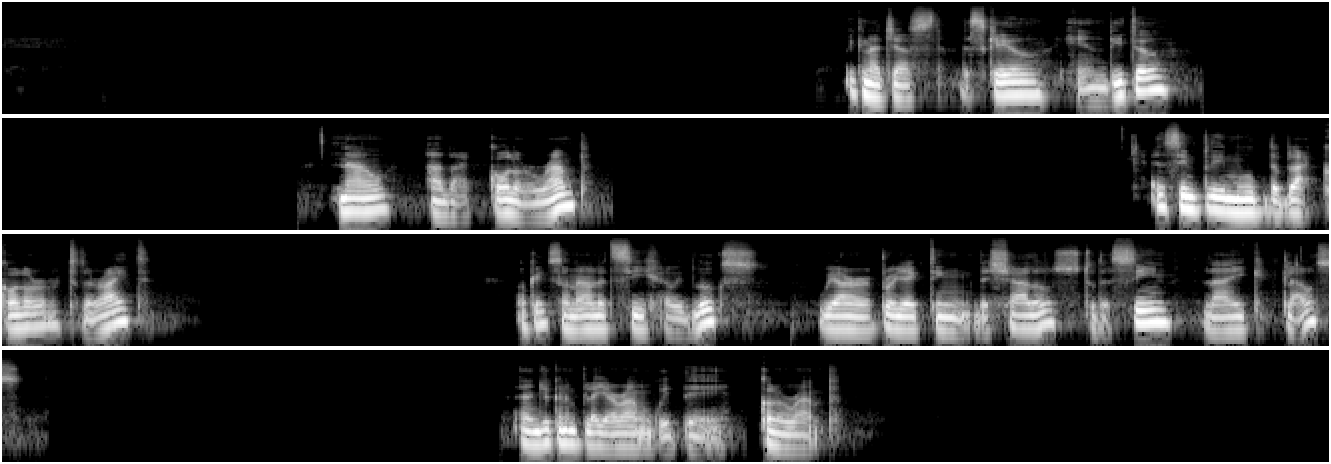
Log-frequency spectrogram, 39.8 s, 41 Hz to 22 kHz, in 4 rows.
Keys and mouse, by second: 6.8-8.0 drag, 8.4 click, 9.8-11.0 drag, 11.4 click, 13.4 shift+a, 19.0-20.0 drag, 20.6 click, 21.2-21.8 drag, 22.0 shift+click, 23.5 KP_Divide, 23.5 click, 24.7-25.3 middle drag, 25.5 s, 27.3 shift+click, 27.6 click, 28.1 s, 29.4 click, 29.6 click, 30.1 right click, 30.8 click, 31.5 s, 32.1 click, 33.8 click, 35.8 click, 38.4-39.8 drag.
